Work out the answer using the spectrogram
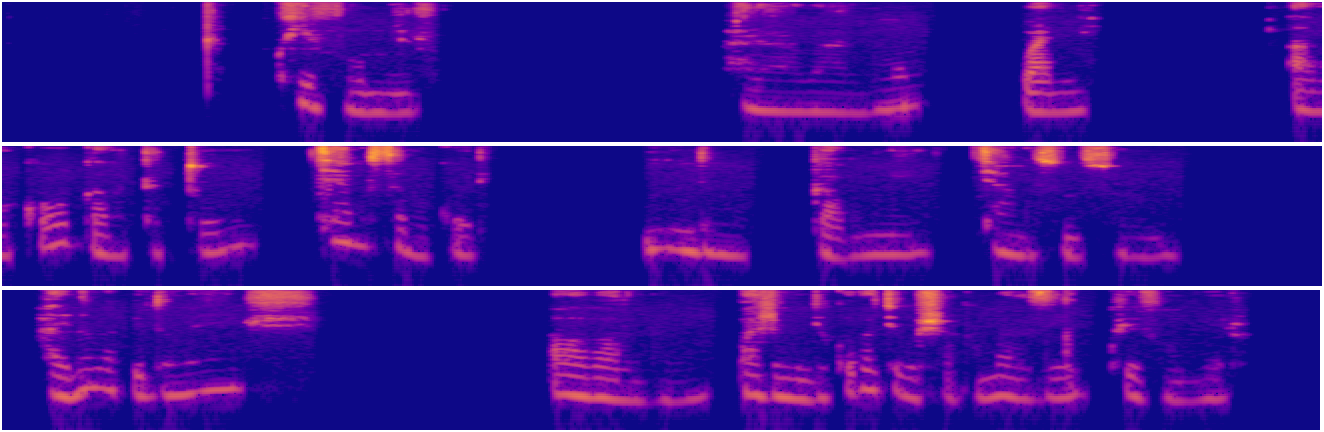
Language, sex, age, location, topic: Kinyarwanda, female, 25-35, Kigali, health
